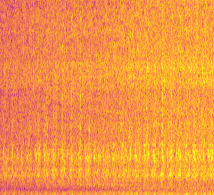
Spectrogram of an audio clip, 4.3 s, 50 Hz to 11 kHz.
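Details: 1980 Cadillac Eldorado Biarritz, factory 350 (5.7L) V8 diesel, warmed up, batteries a little low after sitting: steady, even diesel clatter at idle, about four knocks a second over a solid low rumble; normal healthy idle.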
